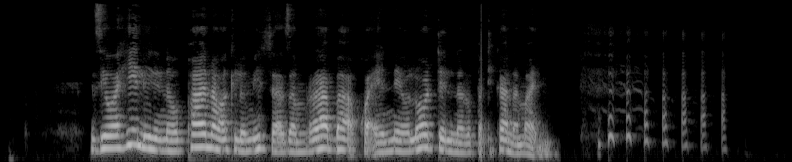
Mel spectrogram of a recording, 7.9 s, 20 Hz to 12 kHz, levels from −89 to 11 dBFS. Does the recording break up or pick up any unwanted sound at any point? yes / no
yes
